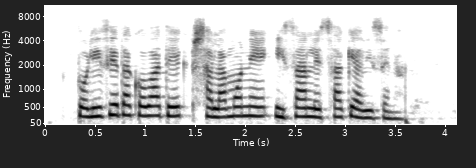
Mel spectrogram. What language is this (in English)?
Basque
